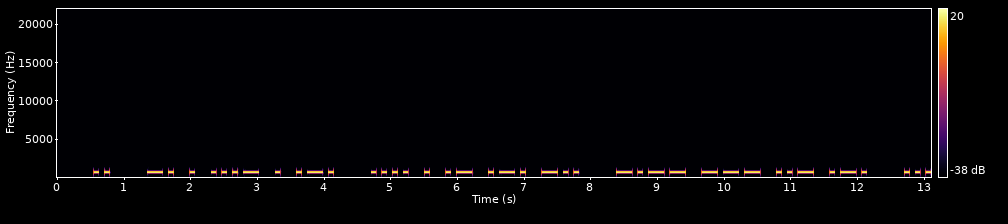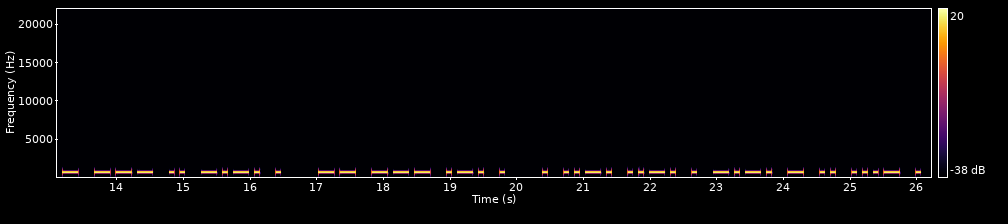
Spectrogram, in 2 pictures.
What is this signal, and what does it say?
Morse code, heard as a keyed tone, about 15 wpm, 700 Hz. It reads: I NEVER HEARD YOUR VOICE MORE EFFECTIVE
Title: Sentences from Top 1000 Words - Review Part 6 - 15wpm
